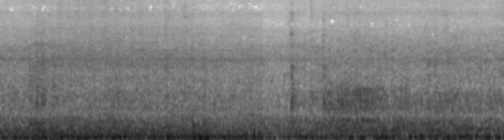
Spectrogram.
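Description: A passing train's steady low rumble of wheels on rails, with a faint click about four seconds in.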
